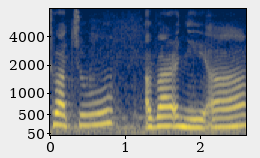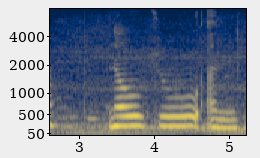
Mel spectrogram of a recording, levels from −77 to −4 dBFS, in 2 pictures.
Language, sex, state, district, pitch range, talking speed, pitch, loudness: Mizo, female, Mizoram, Aizawl, 200-235 Hz, 115 wpm, 225 Hz, -15 LUFS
